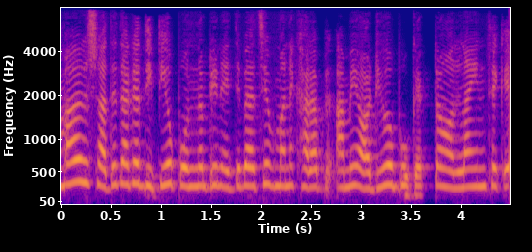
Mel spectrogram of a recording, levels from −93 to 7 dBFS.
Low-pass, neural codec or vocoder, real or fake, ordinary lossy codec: none; codec, 16 kHz, 0.5 kbps, X-Codec, WavLM features, trained on Multilingual LibriSpeech; fake; none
